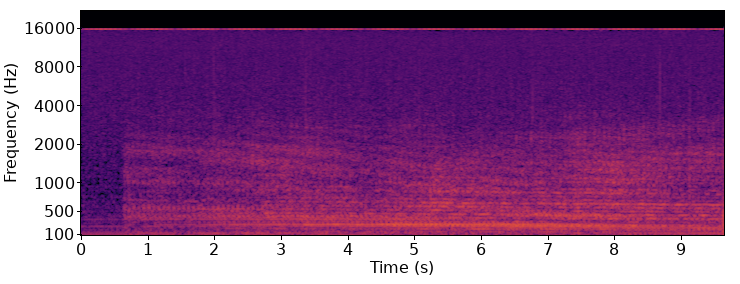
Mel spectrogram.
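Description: A motor truck's engine running steadily. It cuts in abruptly about half a second in and grows louder, heard over the hiss of an old film soundtrack.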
